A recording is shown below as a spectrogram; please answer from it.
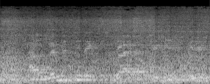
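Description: Kintetsu Urban Liner limited express train moving along an underground station platform, a steady rumble of running gear, with people's voices heard over it.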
